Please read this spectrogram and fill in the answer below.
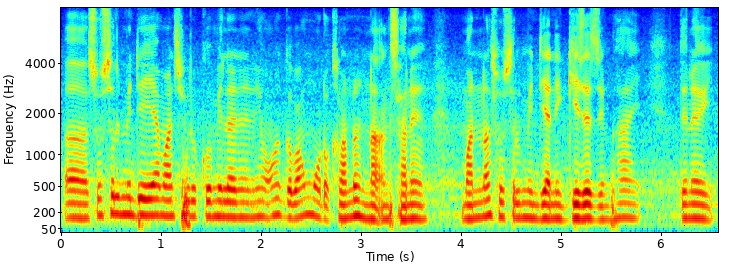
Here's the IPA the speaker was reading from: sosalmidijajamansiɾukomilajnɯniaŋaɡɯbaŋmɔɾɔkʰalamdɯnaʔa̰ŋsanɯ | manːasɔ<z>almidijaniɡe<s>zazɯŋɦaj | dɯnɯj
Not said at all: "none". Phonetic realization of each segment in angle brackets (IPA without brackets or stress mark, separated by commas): s, none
